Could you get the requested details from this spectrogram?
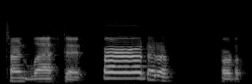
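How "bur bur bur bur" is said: long, loud tooted horn notes; mock trumpet call that stands in for a place name; trumpet imitation. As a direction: draw out the name like a trumpet fanfare. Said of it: "the sound of a trumpet".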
